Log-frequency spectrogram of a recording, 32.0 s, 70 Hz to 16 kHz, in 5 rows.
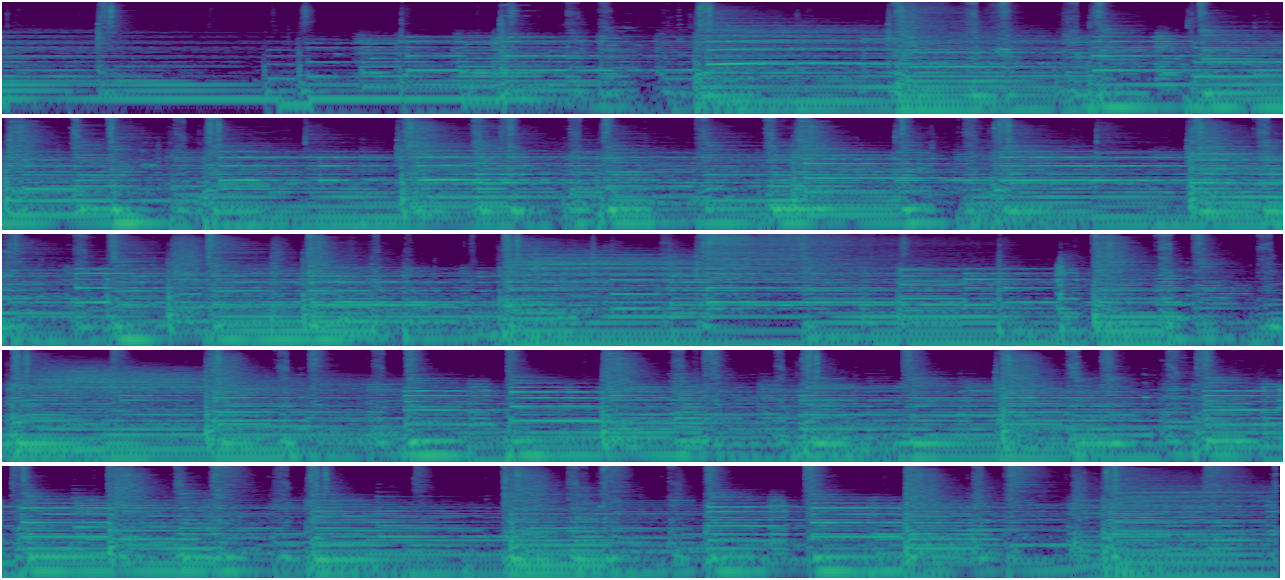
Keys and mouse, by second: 5.3 click, 6.6 click, 7.6 Delete, 8.0 click, 11.1 click, 13.7 click, 14.3 KP_5, 14.3 Return, 14.8 click, 15.4 click, 17.1 click, 20.4 click, 21.0 click, 21.6 click, 22.1 click, 22.4 Left, 22.6 Right, 23.4 KP_1, 23.5 Return, 23.8 y, 25.3 click, 25.6 Escape, 26.1 click, 26.2 Escape, 26.6 click, 26.6 Escape, 27.0 click, 27.1 right click, 27.4 click, 27.6 ctrl+x, 27.8 click, 28.8 click, 29.1 click, 31.4 KP_1, 31.5 Return, 31.9 click.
